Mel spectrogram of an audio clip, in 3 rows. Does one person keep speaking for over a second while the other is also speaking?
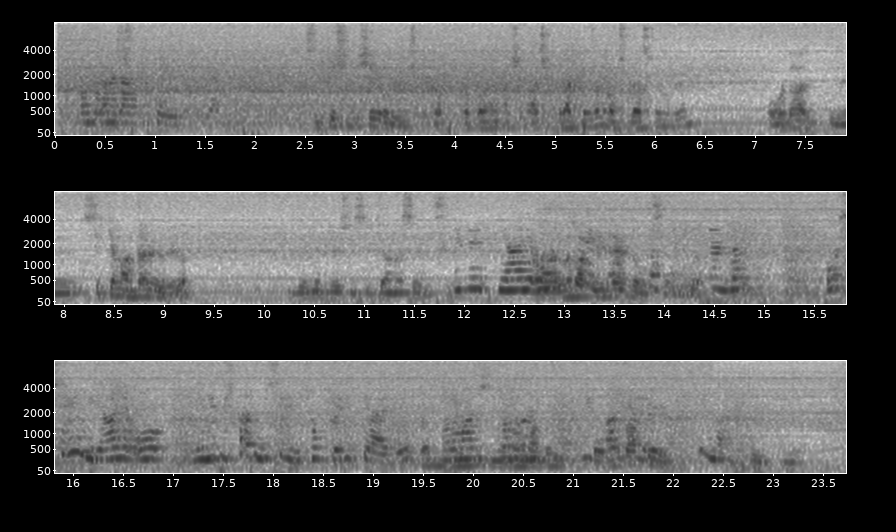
Yes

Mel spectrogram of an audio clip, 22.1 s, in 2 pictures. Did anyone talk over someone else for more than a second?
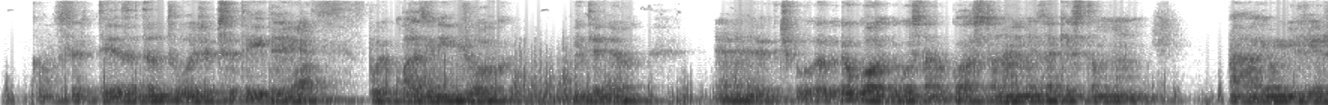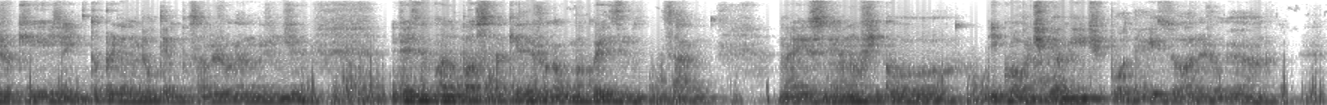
No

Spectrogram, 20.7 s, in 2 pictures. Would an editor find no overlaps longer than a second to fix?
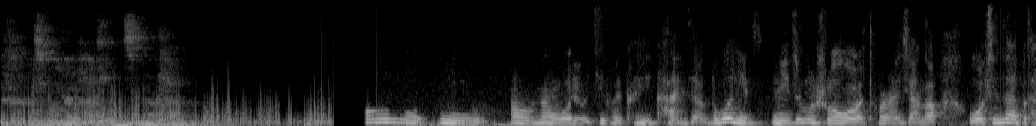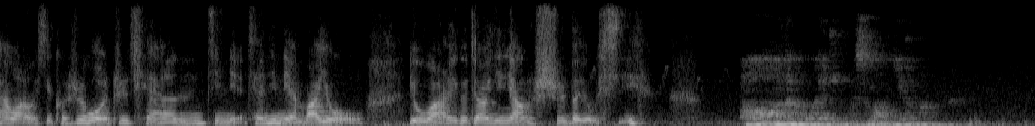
Yes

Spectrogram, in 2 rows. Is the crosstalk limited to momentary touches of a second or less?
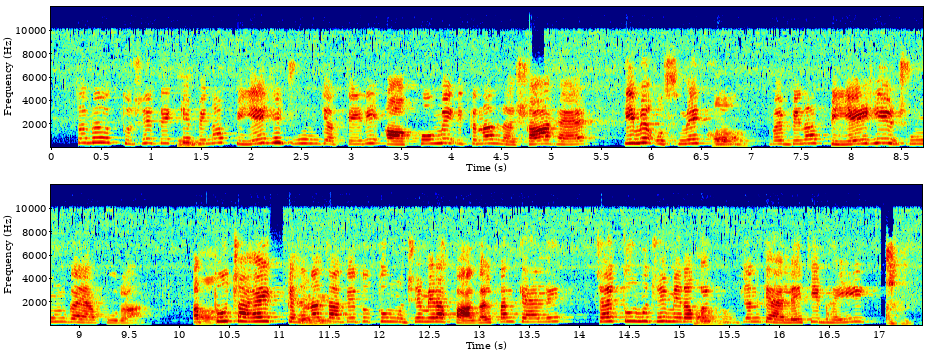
Yes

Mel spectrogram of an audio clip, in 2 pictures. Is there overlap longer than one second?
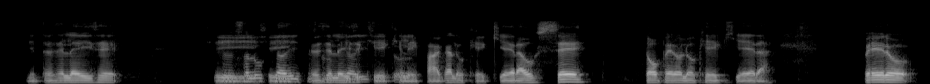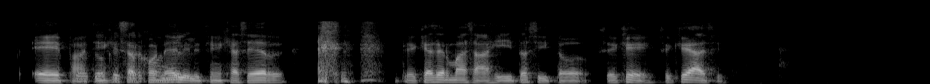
Yes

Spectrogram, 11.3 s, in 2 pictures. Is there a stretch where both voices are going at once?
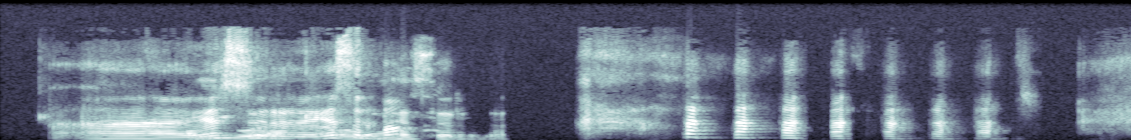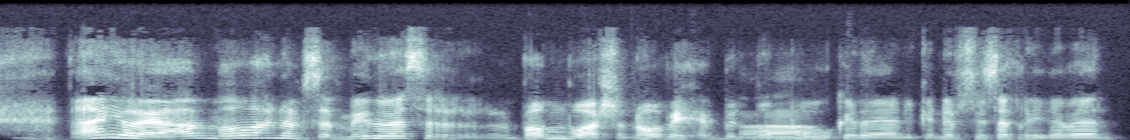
Yes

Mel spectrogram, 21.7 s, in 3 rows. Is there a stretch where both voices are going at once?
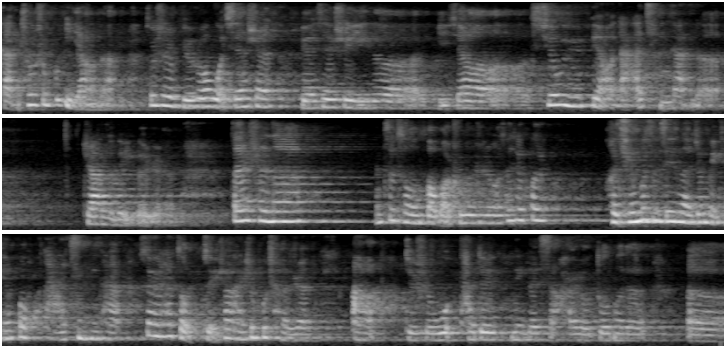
No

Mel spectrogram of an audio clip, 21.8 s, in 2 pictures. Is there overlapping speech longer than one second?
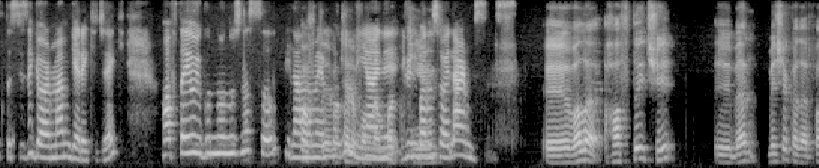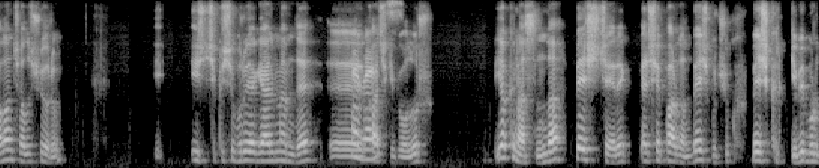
Yes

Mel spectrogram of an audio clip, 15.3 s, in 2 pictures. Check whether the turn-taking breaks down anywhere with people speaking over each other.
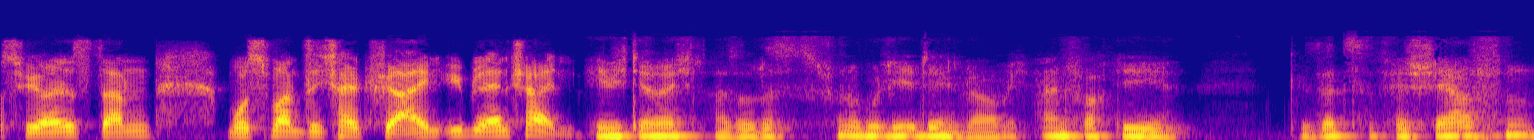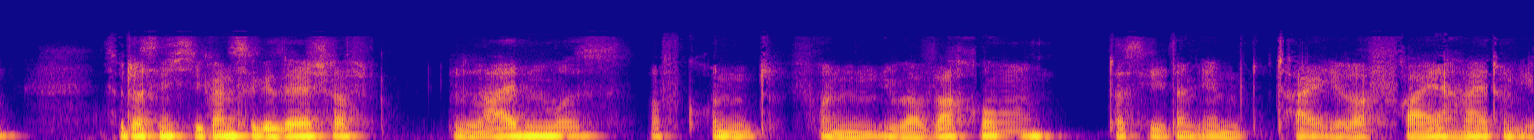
No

